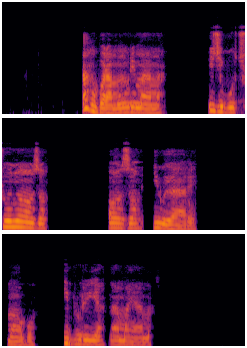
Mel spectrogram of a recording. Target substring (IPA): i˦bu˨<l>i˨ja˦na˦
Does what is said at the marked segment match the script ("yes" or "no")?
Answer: no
